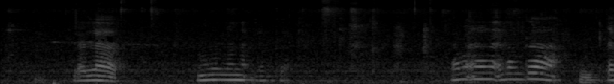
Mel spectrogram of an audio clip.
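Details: Chihuahua puppy play-fighting with a Japanese dog indoors; harmonic whiny growls and whimpers in three bursts, near one second, two to two and a half seconds, and four and a half to five and a half seconds, with a woman's voice.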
